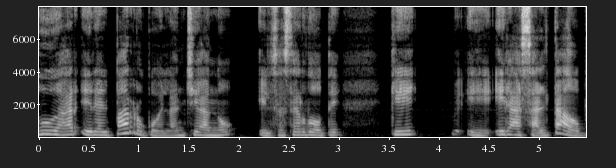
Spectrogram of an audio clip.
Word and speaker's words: Lanciano: que había sido testigo del milagro eucarístico del Lanciano, o Lanciano, si lo pronunciamos en su original en italiano,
